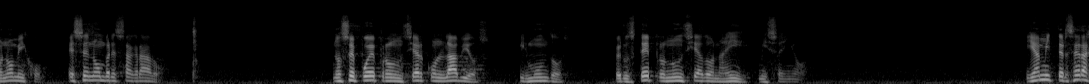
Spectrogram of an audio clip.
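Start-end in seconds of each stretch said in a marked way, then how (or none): 0.0-8.0 a hint of a grandfather, much softer; soft, fading reply to a grandchild; gentle grandfather. Grandfather gently answering his grandson, soft and fading.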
